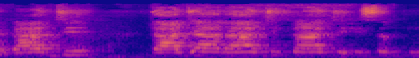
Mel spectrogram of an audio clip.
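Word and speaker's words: राज़: ठीक है, राज्य, राजा, राज, काज, इस ये जो है वही वाला राज हो गया, राज्य। और अगर नुक्ता लगा देंगे तो इसका उच्चारण होगा राज, इसका अर्थ हो गया रहस्य।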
